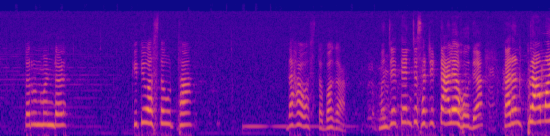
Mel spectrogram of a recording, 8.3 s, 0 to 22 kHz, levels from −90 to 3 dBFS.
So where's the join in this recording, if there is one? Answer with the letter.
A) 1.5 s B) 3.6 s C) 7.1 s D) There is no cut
B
